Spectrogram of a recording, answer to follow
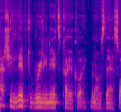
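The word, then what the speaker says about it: Kayaköy: don't know if I'm going to pronounce it right, but Kayakoi, Yeah, Kayakoi, exactly.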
